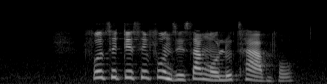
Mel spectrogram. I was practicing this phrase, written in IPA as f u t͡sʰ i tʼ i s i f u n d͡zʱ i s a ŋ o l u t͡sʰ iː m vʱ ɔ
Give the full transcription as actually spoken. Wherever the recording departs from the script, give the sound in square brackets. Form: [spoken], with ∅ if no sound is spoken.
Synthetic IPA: f u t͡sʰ i tʼ i s i f u n d͡zʱ i s a ŋ o l u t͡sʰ [aː] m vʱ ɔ

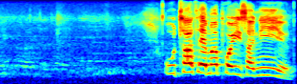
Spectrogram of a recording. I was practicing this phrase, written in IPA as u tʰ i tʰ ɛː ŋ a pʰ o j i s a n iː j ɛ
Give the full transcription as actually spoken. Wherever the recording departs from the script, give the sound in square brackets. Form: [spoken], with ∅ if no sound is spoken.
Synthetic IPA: u tʰ [a] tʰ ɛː [m] a pʰ o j i s a n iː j ɛ

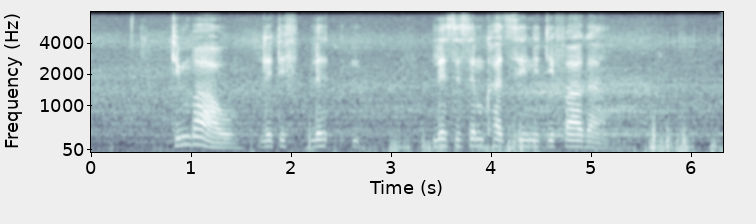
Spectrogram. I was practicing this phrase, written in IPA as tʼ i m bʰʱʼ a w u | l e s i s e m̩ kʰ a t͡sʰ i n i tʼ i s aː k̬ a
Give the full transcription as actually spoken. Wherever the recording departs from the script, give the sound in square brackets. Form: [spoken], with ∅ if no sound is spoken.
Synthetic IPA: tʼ i m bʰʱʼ a w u | l e s i s e m̩ kʰ a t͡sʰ i n i tʼ i [f] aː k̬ a

